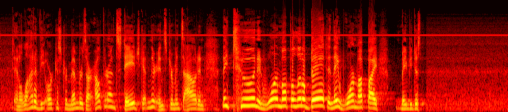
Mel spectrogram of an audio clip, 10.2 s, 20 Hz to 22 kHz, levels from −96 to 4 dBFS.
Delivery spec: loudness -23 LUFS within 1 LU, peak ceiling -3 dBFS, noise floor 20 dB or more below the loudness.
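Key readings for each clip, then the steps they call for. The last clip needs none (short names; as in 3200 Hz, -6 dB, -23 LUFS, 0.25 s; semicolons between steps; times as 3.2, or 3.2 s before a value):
clipped 0.4%; flat tops at -13.0 dBFS; steady tone 6000 Hz; tone level -53 dBFS; loudness -26.0 LUFS; peak -13.0 dBFS; loudness target -23.0 LUFS
-> clip repair -13 dBFS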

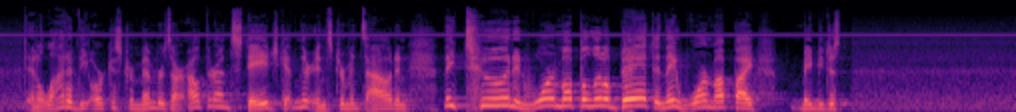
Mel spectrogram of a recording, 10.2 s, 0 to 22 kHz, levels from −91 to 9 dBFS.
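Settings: clipped 0.0%; steady tone 6000 Hz; tone level -53 dBFS
-> notch 6000 Hz, Q 30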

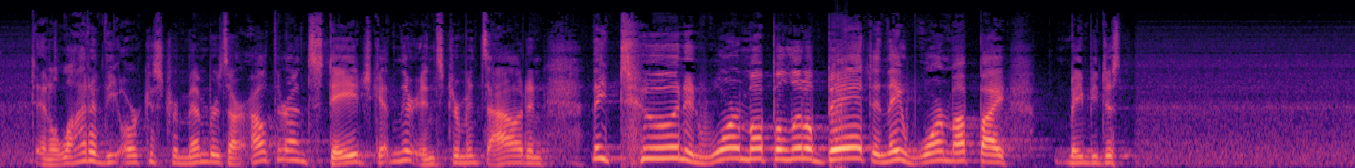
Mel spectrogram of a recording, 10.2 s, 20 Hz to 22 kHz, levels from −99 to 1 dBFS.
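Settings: steady tone none; loudness -25.5 LUFS; peak -7.5 dBFS; loudness target -23.0 LUFS
-> gain +2.5 dB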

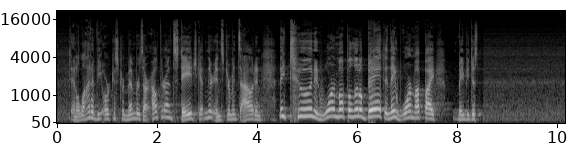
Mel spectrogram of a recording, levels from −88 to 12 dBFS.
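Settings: loudness -23.0 LUFS; peak -5.0 dBFS; noise floor -49 dBFS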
